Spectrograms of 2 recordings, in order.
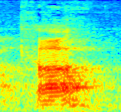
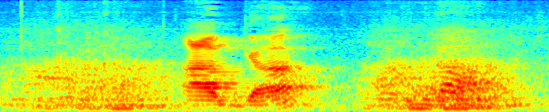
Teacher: then we call back tongue to soft palate velar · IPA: [ɑkɑ]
